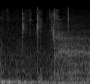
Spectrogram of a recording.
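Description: A few quick keystrokes on a computer keyboard while entering a command-line program, soft close clicks lasting about a second over a faint room hum.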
